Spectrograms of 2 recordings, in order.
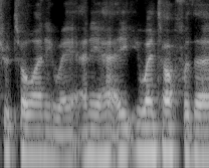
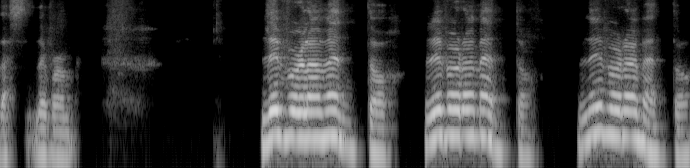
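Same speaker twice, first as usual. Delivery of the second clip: Liveramento in a raised, put-on foreign accent; 7 semitones higher, 4 dB louder than usual. Recalling a player, the speaker says the player's name in a foreign accent. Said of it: "You have to do it in the accent".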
